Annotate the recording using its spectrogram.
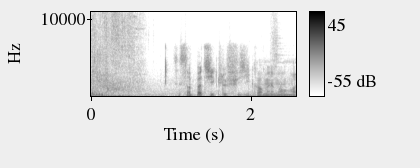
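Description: A magic bolt whooshes past.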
